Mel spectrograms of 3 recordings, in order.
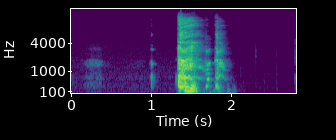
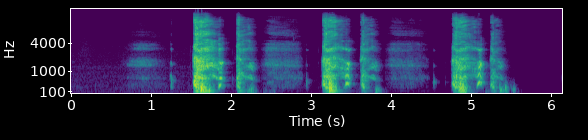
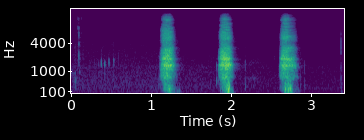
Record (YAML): cough_length: 2.8 s
cough_amplitude: 31630
cough_signal_mean_std_ratio: 0.26
three_cough_length: 6.1 s
three_cough_amplitude: 29706
three_cough_signal_mean_std_ratio: 0.31
exhalation_length: 3.4 s
exhalation_amplitude: 14765
exhalation_signal_mean_std_ratio: 0.29
survey_phase: beta (2021-08-13 to 2022-03-07)
age: 18-44
gender: Female
wearing_mask: 'No'
symptom_cough_any: true
symptom_runny_or_blocked_nose: true
symptom_sore_throat: true
symptom_fatigue: true
symptom_headache: true
symptom_onset: 4 days
smoker_status: Never smoked
respiratory_condition_asthma: false
respiratory_condition_other: false
recruitment_source: REACT
submission_delay: 0 days
covid_test_result: Negative
covid_test_method: RT-qPCR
